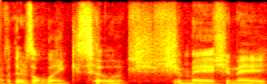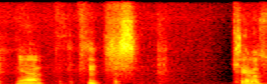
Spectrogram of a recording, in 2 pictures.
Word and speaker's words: Chimay: So this is, what is it pronounced? Chimay? That's how I pronounce it. I'm not sure how the monks say it. Yeah, but there's a link. So Chimay.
